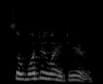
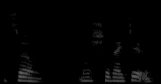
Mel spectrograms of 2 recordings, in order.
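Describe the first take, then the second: First: It is said with more energy. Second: It is said flatly with no energy.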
